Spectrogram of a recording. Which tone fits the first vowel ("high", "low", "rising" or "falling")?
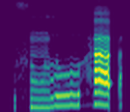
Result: low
